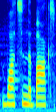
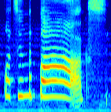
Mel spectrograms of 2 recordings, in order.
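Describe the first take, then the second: First: Said in the usual way. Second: High, drawn-out mock wail; meme imitation. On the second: Detective in the meme demanding what's in the box, high mock-anguished cry. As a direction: imitate the anguished movie line, pitched way up and stretched. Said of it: "it's kind of funny how he says it".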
